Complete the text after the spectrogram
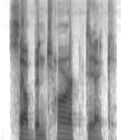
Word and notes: subantarctic: American English

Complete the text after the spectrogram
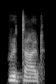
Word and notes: retard: Indian

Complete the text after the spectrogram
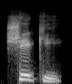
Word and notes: shaky: Indian

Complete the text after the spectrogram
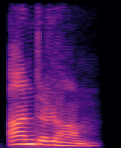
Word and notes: underarm: Indian

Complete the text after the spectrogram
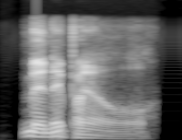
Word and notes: minipill: British English

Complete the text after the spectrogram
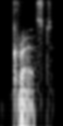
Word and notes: crest: British English

